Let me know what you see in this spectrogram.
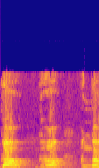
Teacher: तो जैसे का और खा बोला हमने तो हमारे गले में कम झनकार यानी झनकार उत्पन्न नहीं हुई, और हम गा घा अंगा बोलेंगे तो हमारे गले में झनकार उत्पन्न होगी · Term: घोष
